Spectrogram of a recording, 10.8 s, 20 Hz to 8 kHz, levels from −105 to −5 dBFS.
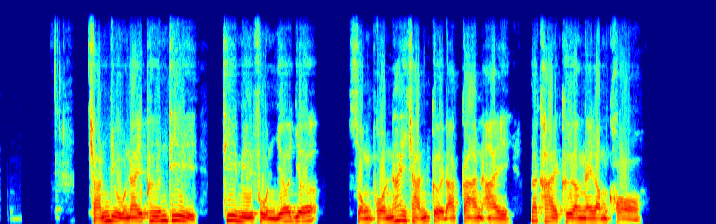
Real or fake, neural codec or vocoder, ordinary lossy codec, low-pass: fake; vocoder, 44.1 kHz, 128 mel bands every 512 samples, BigVGAN v2; none; 7.2 kHz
